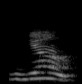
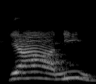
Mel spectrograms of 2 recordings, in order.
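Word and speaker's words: ज्ञ: When Bhanu Didi guides people in Guru Puja, she faces difficulty in guiding people to chant nya, because many of them chant nya as gyani, gya.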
